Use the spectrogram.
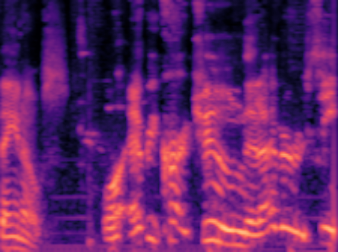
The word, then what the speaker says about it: Thanos: So phonetically, But it's vowel, consonant, vowel, which Yeah, I got means it's a hard A. Which is Thanos. Growing up, it was Thanos. According to the English language, his name is pronounced Thanos.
